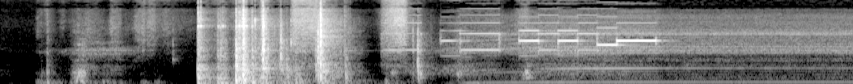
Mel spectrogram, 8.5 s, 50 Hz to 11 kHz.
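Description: A Makita 18V LXT lithium-ion battery is pushed into a Makita DC18RC fast charger with a few hard plastic knocks and clicks. About four and a half seconds in, the charger gives a short run of electronic beeps that step between pitches, and a steady low hum of its cooling fan starts up.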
